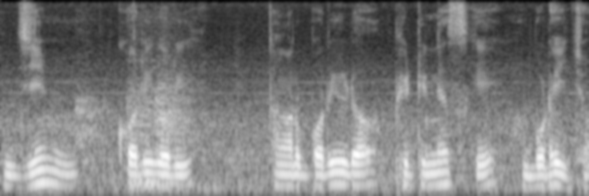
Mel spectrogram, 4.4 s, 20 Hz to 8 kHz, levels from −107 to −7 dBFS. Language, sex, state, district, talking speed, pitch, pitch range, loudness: Odia, female, Odisha, Sambalpur, 120 wpm, 125 Hz, 120-130 Hz, -17 LUFS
